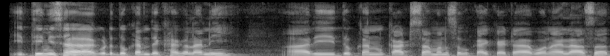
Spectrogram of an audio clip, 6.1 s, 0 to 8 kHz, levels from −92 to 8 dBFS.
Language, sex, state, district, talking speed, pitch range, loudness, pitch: Odia, male, Odisha, Malkangiri, 130 wpm, 130-145 Hz, -20 LUFS, 135 Hz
